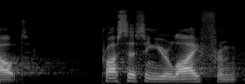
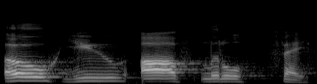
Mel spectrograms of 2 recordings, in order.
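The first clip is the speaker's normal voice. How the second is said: slow solemn rebuke; 3 dB louder, slower than usual. Acted. Jesus's words, slow.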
